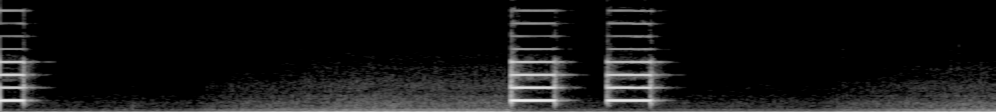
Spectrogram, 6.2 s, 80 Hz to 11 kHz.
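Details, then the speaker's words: Dell Inspiron 3542 motherboard (Cedar Intel FX3MC), no-power fault fixed by jumpering S5_ENABLE to KBC_ON# (PSL_OUT# bypass), fan running, no RAM fitted: low fan hum with a pair of short high beeps; POST code for no memory. "දෙකක් එනවා කියලා කියන්නේ RAM එක නැති හින්දා ඔන්න මට අමතක වුණා RAM එක ගන්න."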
